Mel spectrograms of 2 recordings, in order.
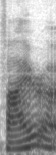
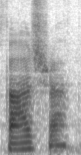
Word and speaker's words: Vajra: Oh, I said it wrong. I said Vyra earlier. It looks like it's Vajra. Vajrapani. Might have Vajrapani. The J was covered earlier, so I thought it was an I.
